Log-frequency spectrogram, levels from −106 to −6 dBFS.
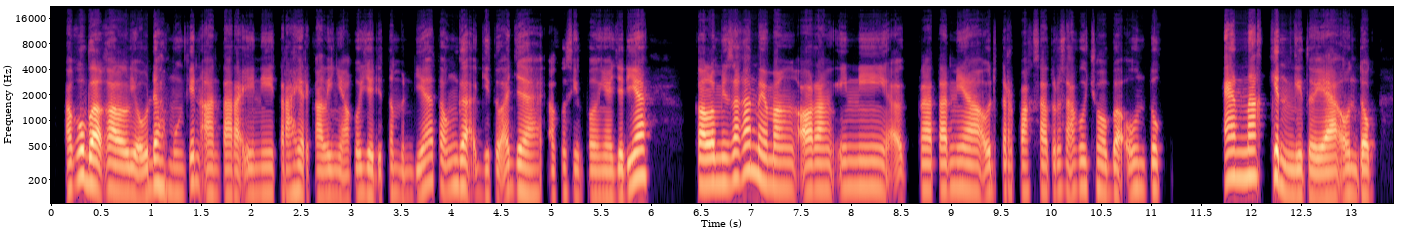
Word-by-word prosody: aku 160 +9 +3
bakal, 160 -4 +7
ya 135 -3 +2
udah 165 +7 +1
mungkin 140 +6 -5
antara 135 -1 -1
ini 140 +1 -6
terakhir 140 +1 -4
kalinya 130 -2 -3
aku 135 +3 -4
jadi 130 -2 -2
teman 135 -4 -10
dia 150 +6 -2
atau - - -4
enggak, 170 -1 0
gitu 130 0 -5
aja, 145 -3 -1
aku 130 +2 -9
simpelnya 130 -1 -5
jadinya, 175 - +4 0.5
kalau 180 0 +7
misalkan 210 +8 +1
memang 165 -5 +1
orang 155 0 +2
ini 165 -1 -5
ek - - -6
kelihatannya 155 0 0
udah 145 - -3
terpaksa 150 0 -4
terus 150 +1 -6
aku 165 +2 -3
coba 150 -3 -2
untuk 155 +1 -4 0.6
enakin 220 -5 +3
gitu 130 -1 -1
ya 125 +1 +4
untuk, 135 -2 0
150 Hz, 165 wpm, -22 LUFS, 135-165 Hz, 0.6 s, bakal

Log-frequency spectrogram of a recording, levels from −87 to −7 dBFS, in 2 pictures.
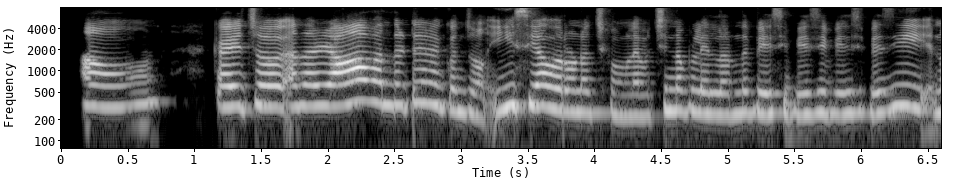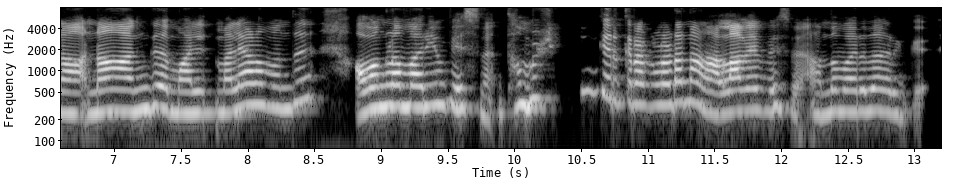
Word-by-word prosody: அ - - 0 0.3
உ - - -12
ன், - - -12 0.5
கழிச்சோ 305 +1 +1 0.2
அந்த 315 0 -2
ழா 315 0 +6 0.3
வந்துட்டு 330 0 -5
எனக்கு 320 -4 -6
கொஞ்சம் 260 -4 -7
ஈசியா 315 0 +3
வரும்னு 265 -2 -2
வெச்சுக்கோங்களேன். 230 -3 -10
சின்ன 270 -1 -4
பிள்ளைலே 250 -2 -6
இருந்து 245 +2 -8
பேசி 245 +2 -5
பேசி 240 +2 -6
பேசி 250 +1 -8
பேசி, 270 +6 -6 0.3
நான் 245 0 +2
நான் 270 +1 +7
அங்க 285 +3 -2 0.2
மல் 250 0 +1 0.2
மலையாளம் 320 +3 +2
வந்து, 295 +6 -5 0.4
அவங்கள 305 +2 +5
மாரியும் 315 +2 +1
பேசுவேன். 280 -6 -6
தமிழ் 330 +4 -1 0.3
இங்கே - - -2
இருகவரங்களோட 330 -3 0
விட 355 - -7
நான் 255 -7 +4
நல்லாவே 265 +3 +5
பேசுவேன். 290 +1 -9
அந்த 250 +2 -5
மாரி 265 0 -3
தான் 270 -1 -4
இருக்கு. 240 +2 -14
280 Hz, 175 wpm, -22 LUFS, 255-315 Hz, 0.5 s, நான்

